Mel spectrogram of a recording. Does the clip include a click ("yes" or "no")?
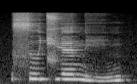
no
